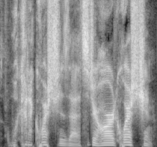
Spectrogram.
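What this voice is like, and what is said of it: Imitates another person's voice. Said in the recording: “my Nick Cage impression ... It's basically Owen Wilson.”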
